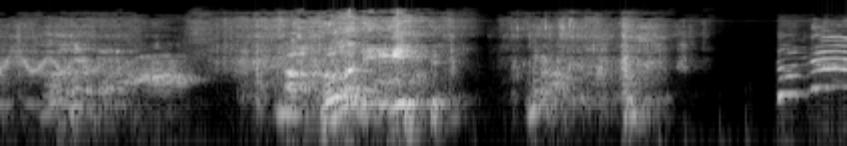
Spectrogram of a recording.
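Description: Voice sounds in three bursts with no clear words, loudest in the middle burst, then a short pause.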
